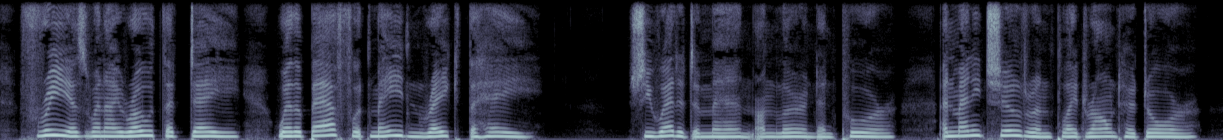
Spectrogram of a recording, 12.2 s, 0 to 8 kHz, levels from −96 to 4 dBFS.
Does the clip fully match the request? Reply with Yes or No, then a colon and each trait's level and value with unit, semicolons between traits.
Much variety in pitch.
No: average, 2.7 semitones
